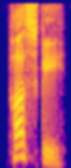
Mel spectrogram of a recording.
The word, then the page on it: husky: hʌ́ski; ハスキー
